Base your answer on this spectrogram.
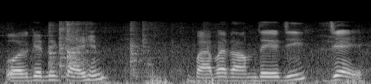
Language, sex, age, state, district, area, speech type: Sindhi, female, 45-60, Delhi, South Delhi, rural, spontaneous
